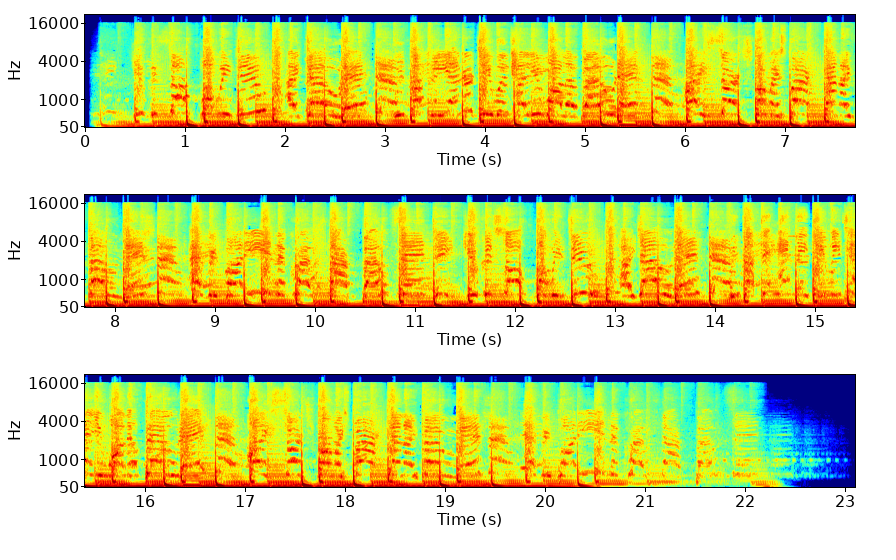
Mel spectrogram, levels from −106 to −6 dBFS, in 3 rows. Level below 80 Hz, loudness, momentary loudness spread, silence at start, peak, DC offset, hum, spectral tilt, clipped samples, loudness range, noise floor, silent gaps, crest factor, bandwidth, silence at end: -12 dBFS; -11 LUFS; 7 LU; 0.1 s; 0 dBFS; under 0.1%; none; -4.5 dB/octave; under 0.1%; 3 LU; -59 dBFS; none; 10 dB; 17 kHz; 0.85 s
